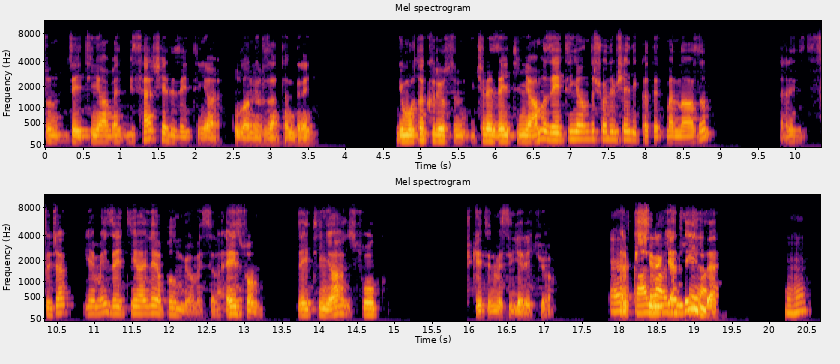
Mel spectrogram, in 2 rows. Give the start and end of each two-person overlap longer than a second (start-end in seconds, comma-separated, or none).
18.0-19.2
